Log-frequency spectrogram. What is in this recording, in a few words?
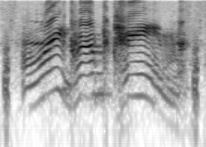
regroup, woman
